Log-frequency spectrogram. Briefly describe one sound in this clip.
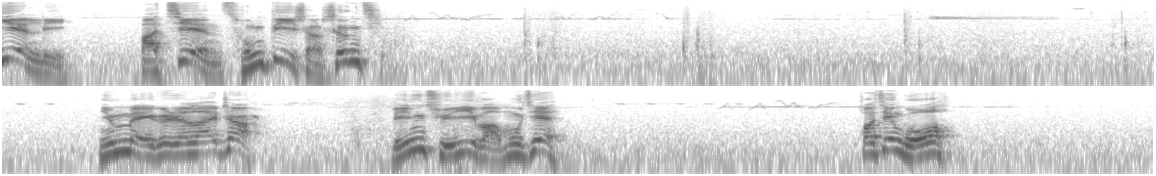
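A young man speaks firmly and clearly, in short phrases.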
